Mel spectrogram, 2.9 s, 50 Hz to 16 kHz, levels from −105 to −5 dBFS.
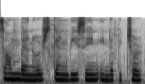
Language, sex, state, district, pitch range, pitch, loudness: English, female, Assam, Kamrup Metropolitan, 185-200 Hz, 190 Hz, -12 LUFS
